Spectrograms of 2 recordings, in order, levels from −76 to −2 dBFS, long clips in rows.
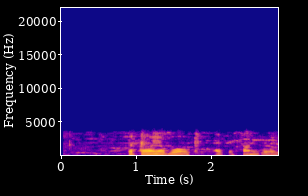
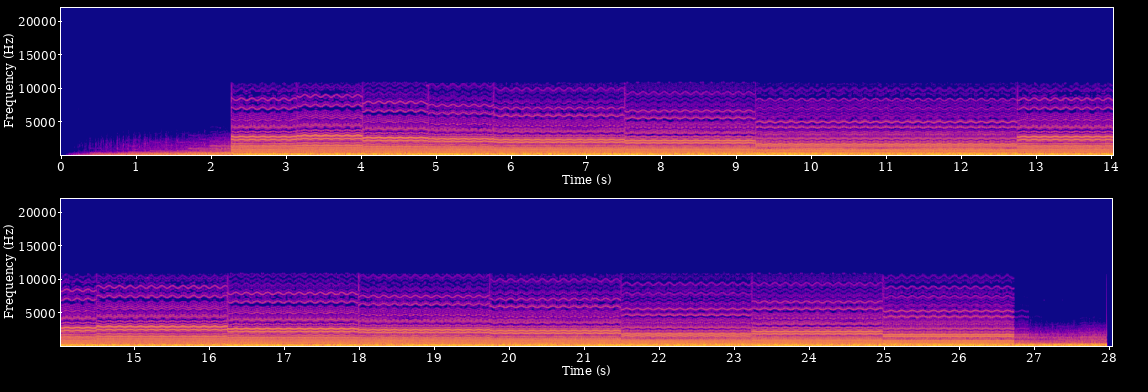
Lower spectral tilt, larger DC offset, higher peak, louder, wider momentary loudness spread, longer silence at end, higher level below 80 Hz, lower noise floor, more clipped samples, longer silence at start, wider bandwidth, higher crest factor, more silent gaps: second, -5 dB/octave vs -6.5 dB/octave; neither; about the same, -2 dBFS vs 0 dBFS; second, -18 LUFS vs -14 LUFS; first, 12 LU vs 3 LU; about the same, 0 s vs 0.05 s; second, -62 dBFS vs -32 dBFS; first, -45 dBFS vs -38 dBFS; neither; first, 0.7 s vs 0.4 s; second, 3.9 kHz vs 11 kHz; about the same, 16 dB vs 12 dB; neither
